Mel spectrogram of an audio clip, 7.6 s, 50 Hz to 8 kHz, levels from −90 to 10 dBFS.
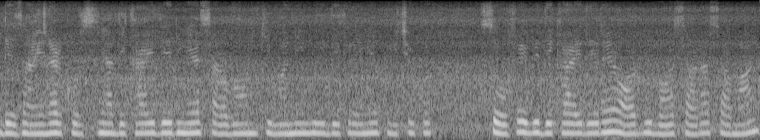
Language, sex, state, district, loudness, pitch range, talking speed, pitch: Hindi, female, Chhattisgarh, Bilaspur, -17 LUFS, 195-210 Hz, 190 wpm, 205 Hz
